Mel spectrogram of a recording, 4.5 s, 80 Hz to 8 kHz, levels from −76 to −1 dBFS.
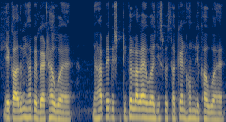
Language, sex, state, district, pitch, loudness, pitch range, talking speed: Hindi, male, Jharkhand, Palamu, 145 Hz, -17 LUFS, 130-155 Hz, 265 wpm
